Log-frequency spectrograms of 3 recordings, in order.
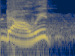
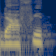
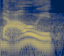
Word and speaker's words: David: Dulu wau, sekarang jadi fa. Dulu Dawid sekarang jadi David. Tetapi aslinya ya Dawid.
